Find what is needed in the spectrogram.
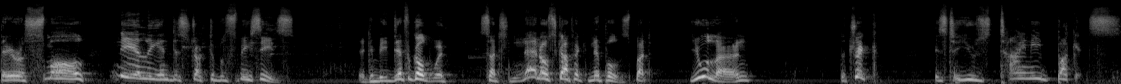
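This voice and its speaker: Using a cartoonish character voice, a man speaks at a moderate pace and high pitch with very wide pitch swings and long, frequent pauses. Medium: puppet. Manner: formal, enthusiastic.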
